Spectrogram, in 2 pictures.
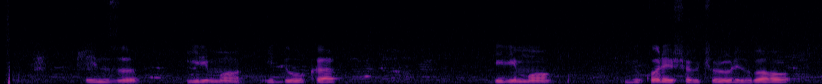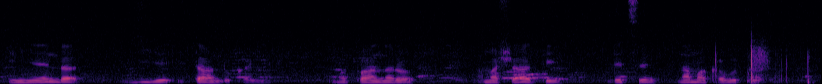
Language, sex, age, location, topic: Kinyarwanda, male, 18-24, Kigali, finance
